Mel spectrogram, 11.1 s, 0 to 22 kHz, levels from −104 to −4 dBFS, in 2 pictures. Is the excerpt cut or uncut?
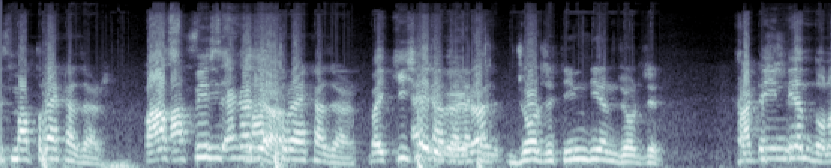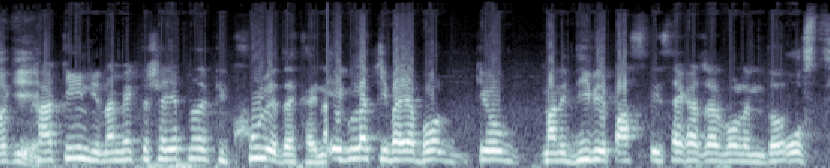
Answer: uncut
